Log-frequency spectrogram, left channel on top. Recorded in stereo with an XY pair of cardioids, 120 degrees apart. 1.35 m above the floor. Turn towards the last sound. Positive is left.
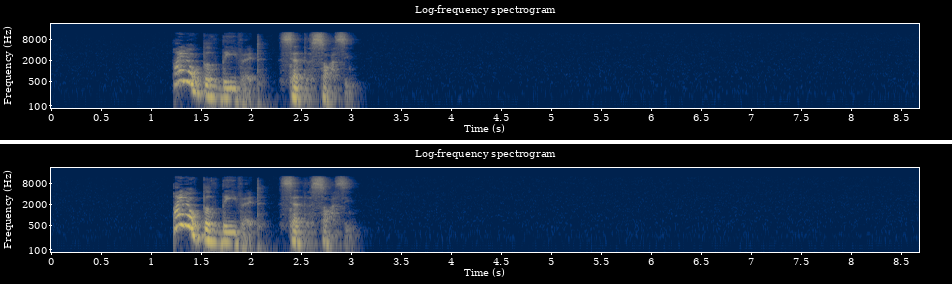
turn(degrees=25)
